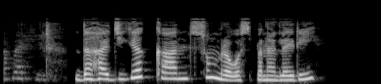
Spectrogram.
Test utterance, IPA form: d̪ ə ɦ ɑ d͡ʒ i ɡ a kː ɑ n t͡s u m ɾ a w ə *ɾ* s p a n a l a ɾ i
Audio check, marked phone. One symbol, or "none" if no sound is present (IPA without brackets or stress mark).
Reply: none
